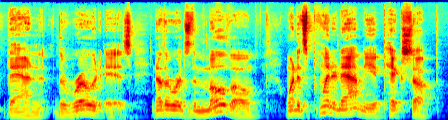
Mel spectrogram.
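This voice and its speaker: A man with a deep voice, vlogging casually to the camera and explaining gear with frequent restarts. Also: lively intonation, moderate pace. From Connecticut, USA. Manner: chatty, explanatory, with filler restarts. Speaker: vlogger and magician. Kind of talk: casual vlog talk to camera. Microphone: camera-mounted shotgun mic.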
